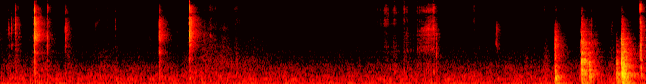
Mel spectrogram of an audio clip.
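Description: Fabric is trimmed with scissors while sewing a quilt-as-you-go mug mat, giving sparse, faint crisp snips at irregular intervals, with a quick cluster of cuts near the end in a quiet room.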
